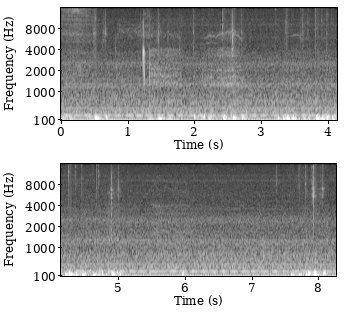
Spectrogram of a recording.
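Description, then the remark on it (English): Steady typing on a computer keyboard, a fairly quiet run of irregular key clicks over a low constant hum, with no voices. “Well, I'm typing this.”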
